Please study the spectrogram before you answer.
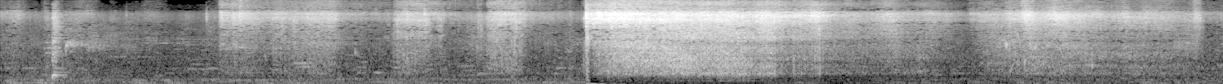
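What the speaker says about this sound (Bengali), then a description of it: "আমি দু বাটি জল কড়াতে দিয়ে দিচ্ছি" Two bowls of water hit a hot wok (kadai) with a sudden loud, rushing hiss that bursts in midway and slowly fades, following quieter kitchen clatter, while a voice talks over parts of it.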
